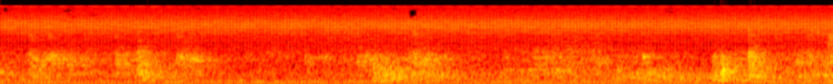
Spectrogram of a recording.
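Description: Quiet bowling-alley background: a steady low hum under faint, indistinct murmur, with no clear single event.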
